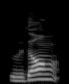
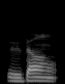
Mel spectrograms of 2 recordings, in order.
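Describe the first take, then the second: First: The word is said with clear 'oo' and 'o' vowels. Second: The word is said with reduced, unrounded 'uh' vowels. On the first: A listener may not understand it. The speaker calls it wrong. ""우동"라고 하면 "음?" 라고 할 수도 있지만" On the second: A listener will understand it. The speaker calls it right. ""으덩"라고 억양만 맞추면 일본에서는 말이 통하는 것 같습니다"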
